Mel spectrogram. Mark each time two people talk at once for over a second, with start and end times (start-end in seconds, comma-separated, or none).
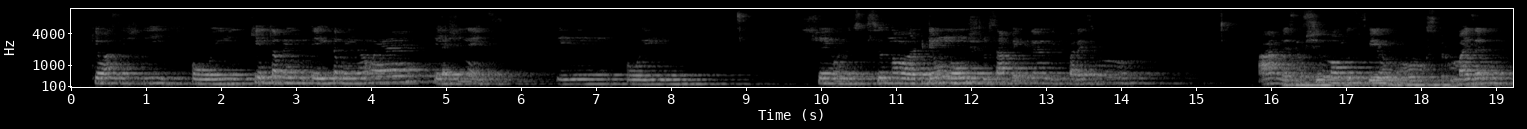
16.1-17.7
